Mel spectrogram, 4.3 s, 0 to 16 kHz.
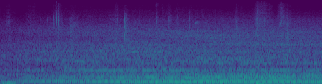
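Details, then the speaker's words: Victron Phoenix feeding a Multiplus in series, 6 kW combined maximum (4 kW plus 2 kW) with A/C off: low even hum with faint steady buzz holding at full load, inverters operating normally. "running like a dream no problem no freak out nothing six kilowatts there's the maximum output of both inverters now four kilowatt plus two no problem"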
